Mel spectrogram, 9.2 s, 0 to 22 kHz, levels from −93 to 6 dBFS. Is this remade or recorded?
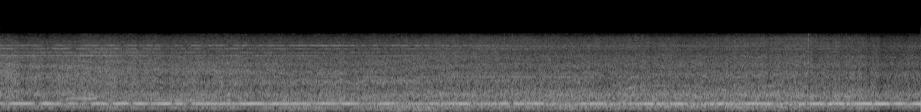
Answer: recorded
